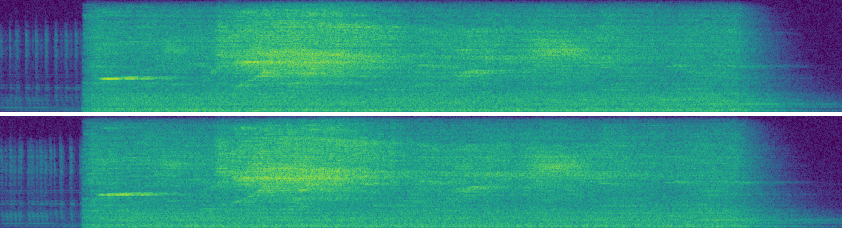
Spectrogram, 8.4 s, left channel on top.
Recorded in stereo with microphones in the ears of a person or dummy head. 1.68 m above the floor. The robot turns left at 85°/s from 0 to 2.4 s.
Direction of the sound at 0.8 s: 15° right (ahead or behind).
